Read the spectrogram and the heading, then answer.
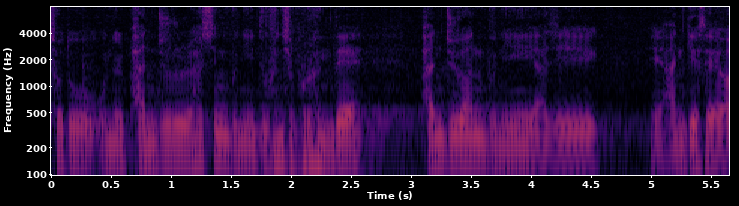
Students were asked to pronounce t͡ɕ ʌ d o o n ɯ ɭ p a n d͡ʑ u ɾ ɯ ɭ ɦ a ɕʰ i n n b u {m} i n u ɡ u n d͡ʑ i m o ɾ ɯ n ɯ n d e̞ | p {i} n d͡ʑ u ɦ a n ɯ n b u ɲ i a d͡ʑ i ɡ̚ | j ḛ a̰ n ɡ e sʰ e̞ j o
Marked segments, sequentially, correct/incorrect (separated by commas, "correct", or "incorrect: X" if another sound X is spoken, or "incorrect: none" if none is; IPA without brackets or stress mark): incorrect: ɲ, incorrect: a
